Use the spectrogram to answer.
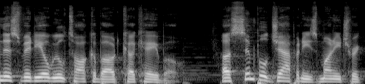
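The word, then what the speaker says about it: Kakeibo: let's get started what is kakebo it is pronounced as Ka K Bo which translates to household Finance Financial Ledger it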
